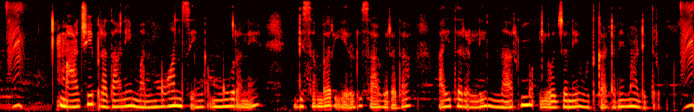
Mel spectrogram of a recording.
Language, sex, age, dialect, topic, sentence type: Kannada, female, 18-24, Mysore Kannada, banking, statement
